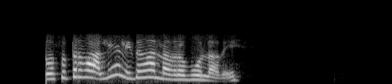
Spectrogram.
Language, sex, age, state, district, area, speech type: Dogri, female, 18-30, Jammu and Kashmir, Samba, rural, conversation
